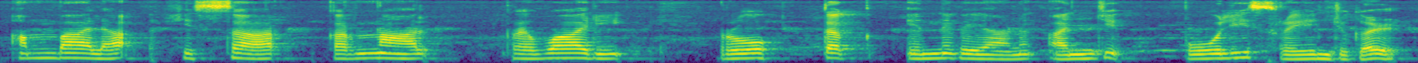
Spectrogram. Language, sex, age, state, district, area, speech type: Malayalam, female, 60+, Kerala, Wayanad, rural, read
